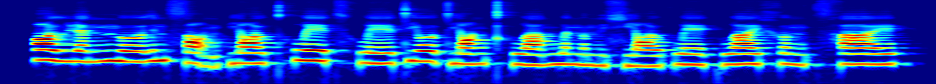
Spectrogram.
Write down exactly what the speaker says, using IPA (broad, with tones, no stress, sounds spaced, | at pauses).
ɑ˥˩ ʊ̯ l ɥ ɛ˧˥ n n̪ o˧˥ ʊ̯ l i˧ n s ɑ̰˨˩ ŋ p j ɑ˧˥ ʊ̯ t̪ʰ w e˥˩ ɪ̯ t͡sʰ w e˧˥ ɪ̯ t̪ j o˥˩ ʊ̯ t̪ j ɑ˧˥ ŋ kʰ w ä˧˥ n̪ w ə˧ n ɤ˩ n̪ i˩ ɕ j ɑ˧˥ ʊ̯ f w e˥˩ ɪ̯ k w a˥ ɪ̯ x ɤ˥˩ ŋ t͡sʰ a˥ ɪ̯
